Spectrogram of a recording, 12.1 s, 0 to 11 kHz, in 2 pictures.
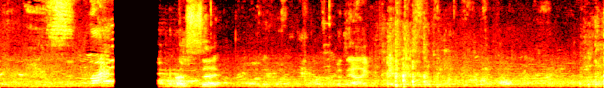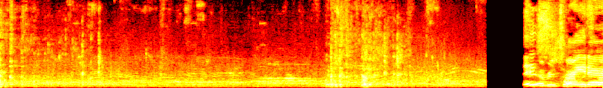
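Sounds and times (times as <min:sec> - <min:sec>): crowd chattering: 0:00.0 - 0:12.0.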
